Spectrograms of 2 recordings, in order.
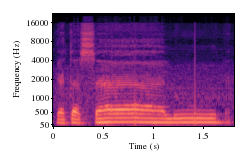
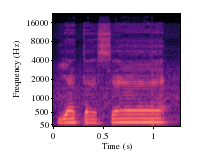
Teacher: The hamza, especially if it is after mad letter, it's vulnerable to be hidden.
